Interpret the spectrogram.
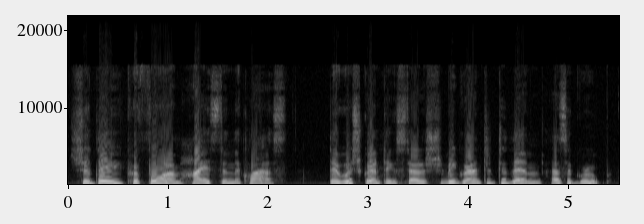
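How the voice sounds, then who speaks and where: A woman's voice: fairly high pitch, animated, moderate pace, dry recording, pitched above the performer's own voice, natural voice. A stern elder fairy teacher, as a woman reader does her, argues in a firm, insistent way. Her voice is raised and the sound is dry and close. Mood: objecting. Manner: firm, argumentative.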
